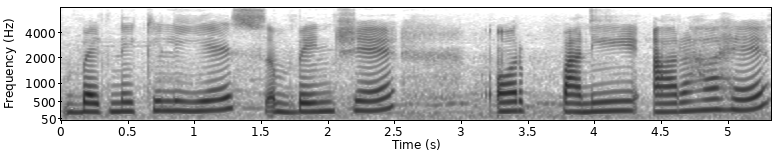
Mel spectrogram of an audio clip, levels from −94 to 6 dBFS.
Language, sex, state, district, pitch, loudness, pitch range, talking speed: Hindi, female, Chhattisgarh, Kabirdham, 250 Hz, -18 LUFS, 235-270 Hz, 125 wpm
